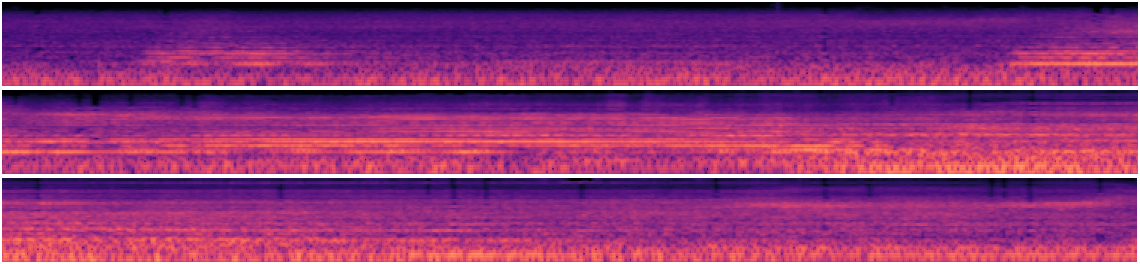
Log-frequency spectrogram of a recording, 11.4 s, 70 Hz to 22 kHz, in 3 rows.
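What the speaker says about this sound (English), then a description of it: "This is NS22K, a daily intermodal from Chicago, Illinois to Ayer, Massachusetts." Intermodal freight train NS22K, running from Chicago, Illinois to Ayer, Massachusetts behind Union Pacific heritage power, passes close and loud. Its horn blares in long sustained blasts over the steady rumble and clatter of the cars.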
